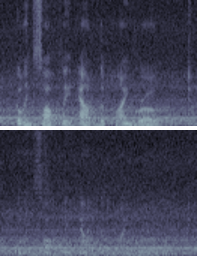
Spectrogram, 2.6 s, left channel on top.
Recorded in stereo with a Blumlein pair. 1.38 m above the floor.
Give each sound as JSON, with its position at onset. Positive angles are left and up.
{"t": 0.2, "sound": "a man speaking", "azimuth_deg": 55, "distance_m": 0.7}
